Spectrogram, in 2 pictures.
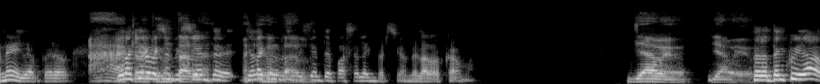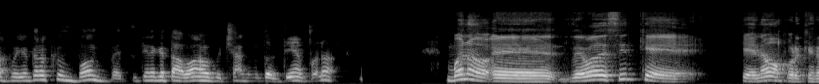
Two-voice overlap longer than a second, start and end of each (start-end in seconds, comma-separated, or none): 1.1-3.2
